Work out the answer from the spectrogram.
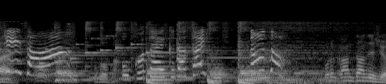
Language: Japanese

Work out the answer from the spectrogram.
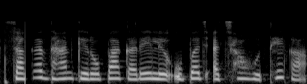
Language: Chhattisgarhi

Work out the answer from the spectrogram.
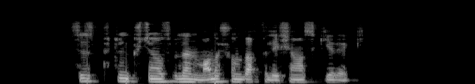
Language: Uyghur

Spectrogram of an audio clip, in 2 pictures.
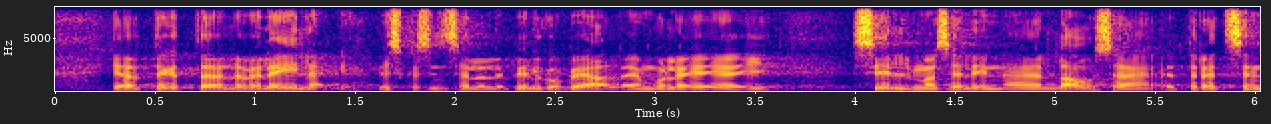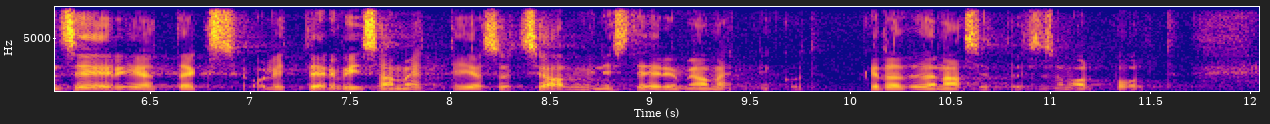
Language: Estonian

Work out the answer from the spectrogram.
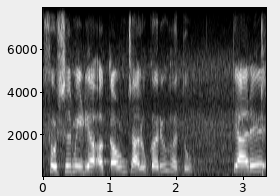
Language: Gujarati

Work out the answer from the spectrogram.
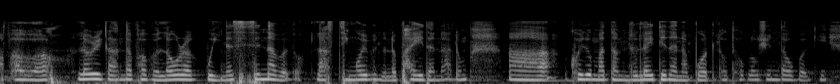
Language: Manipuri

